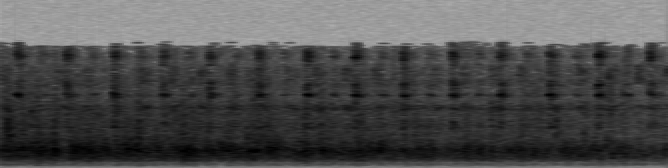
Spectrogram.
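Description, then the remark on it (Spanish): A crowd applauds God, the one who gave them life, clapping steadily and continuously, a dense, even wash of many hands applauding with no break and no voices standing out. “Y si usted puede aplaudir al que le dio vida, hágalo mejor.”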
